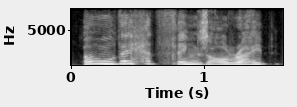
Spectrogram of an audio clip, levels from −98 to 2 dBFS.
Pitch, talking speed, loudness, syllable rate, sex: 240 Hz, 225 wpm, -16 LUFS, 4.5 syllables/s, male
